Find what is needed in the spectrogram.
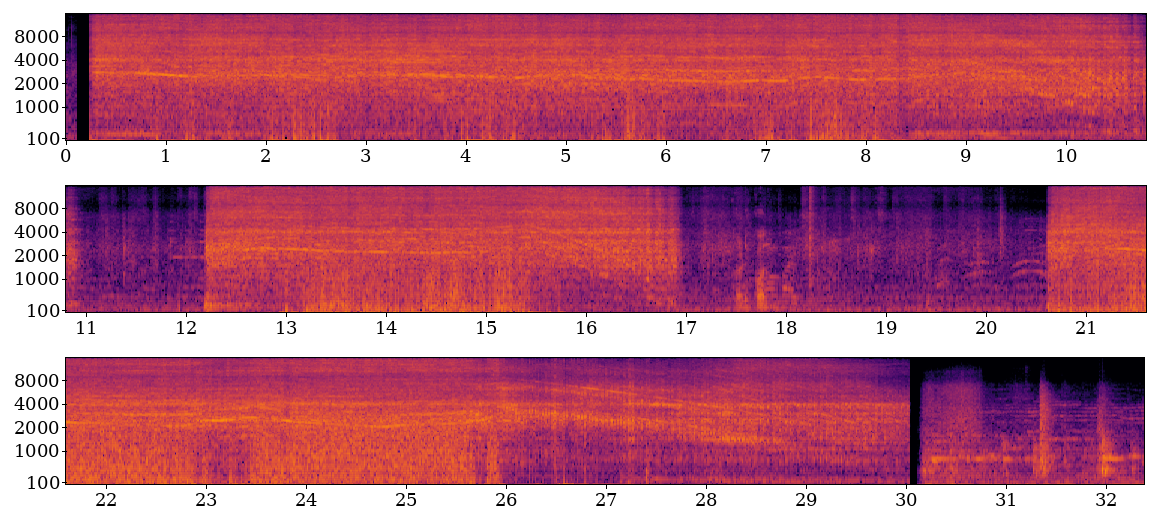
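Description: Corded circular saw cutting through plywood sheets in three long runs, its motor whine wavering with the load. It stops briefly between runs, and after the last cut the motor winds down in a falling whine.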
